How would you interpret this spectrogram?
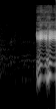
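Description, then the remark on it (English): A person imitates a sheep with one loud, wavering "baa" that starts abruptly after a quiet moment and holds steady. “Can you make a sheep noise?”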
